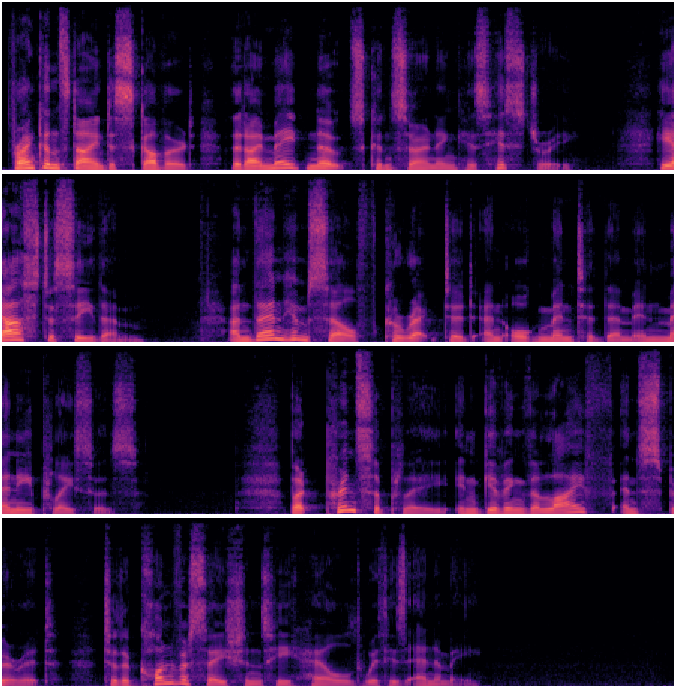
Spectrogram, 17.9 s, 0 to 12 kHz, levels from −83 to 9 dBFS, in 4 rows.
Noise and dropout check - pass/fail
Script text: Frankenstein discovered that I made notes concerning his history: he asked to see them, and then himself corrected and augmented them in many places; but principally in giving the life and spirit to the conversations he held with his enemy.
pass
